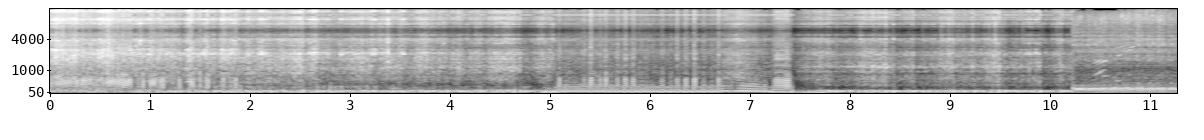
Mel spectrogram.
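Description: An off-road buggy engine roars loudly up close, its pitch rising and falling.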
